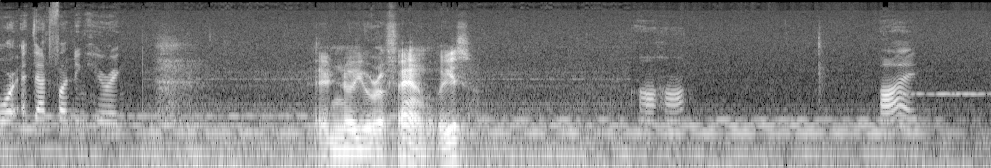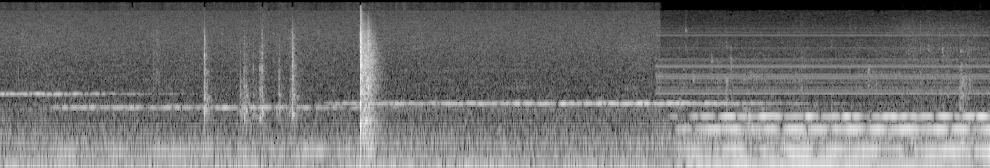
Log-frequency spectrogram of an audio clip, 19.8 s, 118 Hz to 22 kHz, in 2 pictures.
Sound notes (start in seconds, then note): 11.1 object rustling; 17.0 dramatic music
